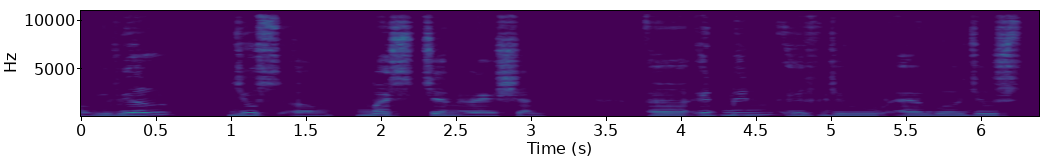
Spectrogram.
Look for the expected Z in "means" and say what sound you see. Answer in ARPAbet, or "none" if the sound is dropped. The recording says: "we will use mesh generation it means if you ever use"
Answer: none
